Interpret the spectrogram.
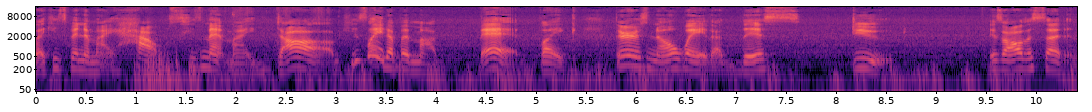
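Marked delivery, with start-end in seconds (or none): none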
